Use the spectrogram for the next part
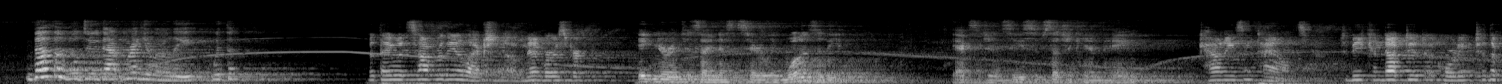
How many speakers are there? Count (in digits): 3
